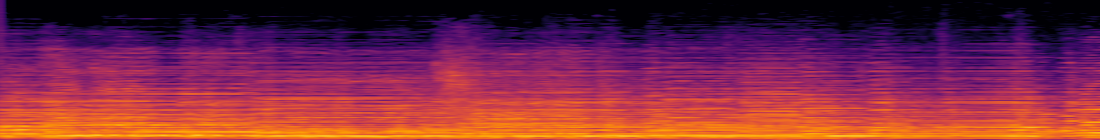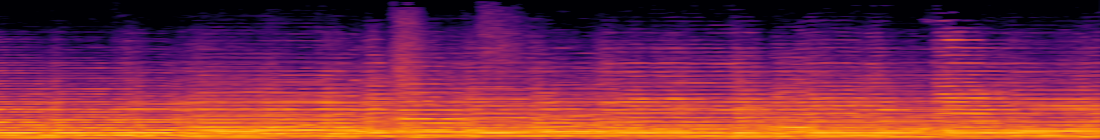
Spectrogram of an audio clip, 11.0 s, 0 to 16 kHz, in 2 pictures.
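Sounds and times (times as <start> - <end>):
group singing a christian song: 0.0 - 4.9
accordions: 0.0 - 11.0
violin: 0.0 - 11.0.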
